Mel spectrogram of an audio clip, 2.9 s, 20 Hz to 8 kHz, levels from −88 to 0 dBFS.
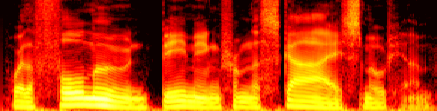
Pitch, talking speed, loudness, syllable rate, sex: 100 Hz, 205 wpm, -16 LUFS, 4.4 syllables/s, male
